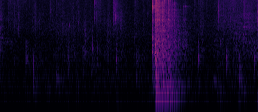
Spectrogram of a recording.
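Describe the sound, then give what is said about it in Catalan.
The front door of a house opens with a single solid thunk and a brief rattle, loud, with a few faint footsteps and small clicks before and after. “La Gina va cap a la porta de casa.”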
